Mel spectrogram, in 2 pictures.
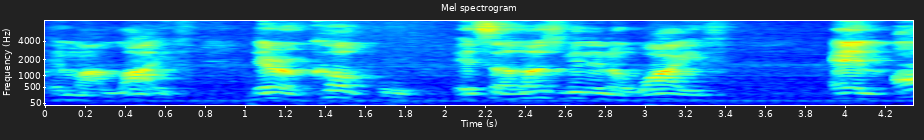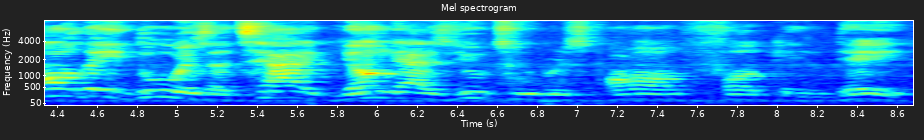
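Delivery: usual speaking voice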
